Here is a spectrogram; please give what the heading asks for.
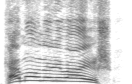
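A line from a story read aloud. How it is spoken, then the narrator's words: Yelling. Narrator (Russian): заорала она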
